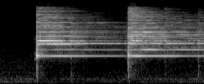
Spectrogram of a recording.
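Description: A bright metallic gong sound effect strikes twice, loud and close, each hit ringing on with a shimmering sustain, and the second hit lands about a second after the first.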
